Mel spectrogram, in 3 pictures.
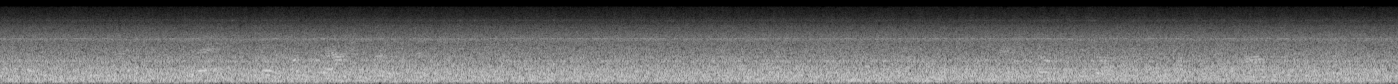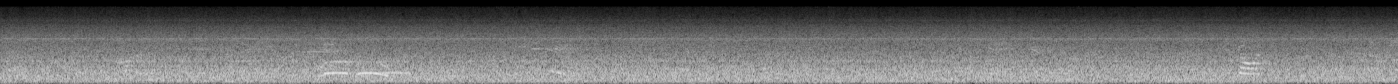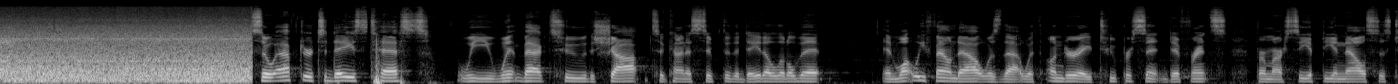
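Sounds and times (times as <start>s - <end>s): wind tunnel air rush: 0.0s - 30.5s
faint high whine: 0.0s - 30.7s.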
